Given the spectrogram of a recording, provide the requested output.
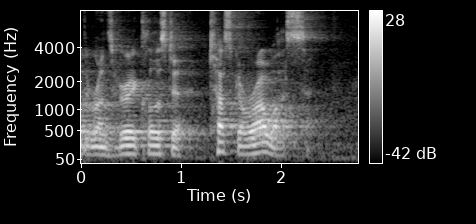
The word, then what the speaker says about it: Tuscarawas: It's a stretch of road that runs very close to Tuscarawas, pronounced Tuscarawas River.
